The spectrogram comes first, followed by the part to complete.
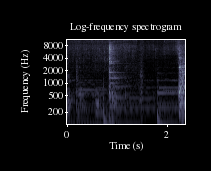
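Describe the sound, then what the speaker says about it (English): Garlic cooks in hot oil and is stirred with a wooden spoon. Close, uneven scraping strokes and bursts of sizzle rise and fall over a few seconds, with no talk. "One of my many gorgeous wooden spoons, and just stir this around the oil."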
